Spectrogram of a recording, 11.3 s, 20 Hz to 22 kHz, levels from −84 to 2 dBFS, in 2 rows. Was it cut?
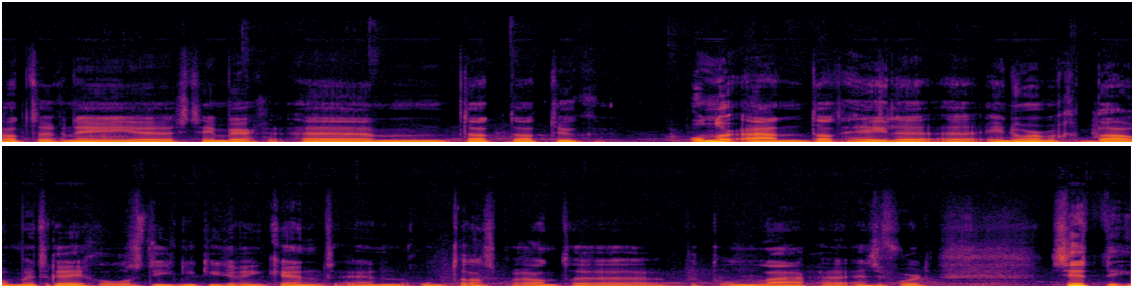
no; 0 cuts

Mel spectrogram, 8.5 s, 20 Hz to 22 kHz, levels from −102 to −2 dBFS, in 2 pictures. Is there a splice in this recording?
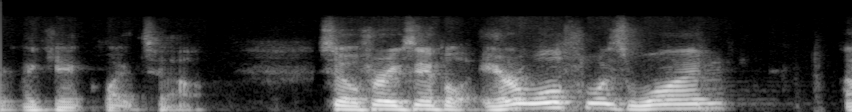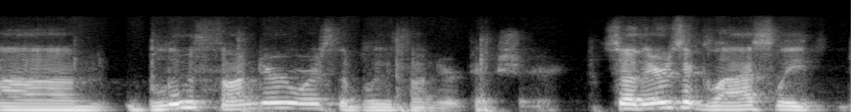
yes; 1 cut; at 1.6 s

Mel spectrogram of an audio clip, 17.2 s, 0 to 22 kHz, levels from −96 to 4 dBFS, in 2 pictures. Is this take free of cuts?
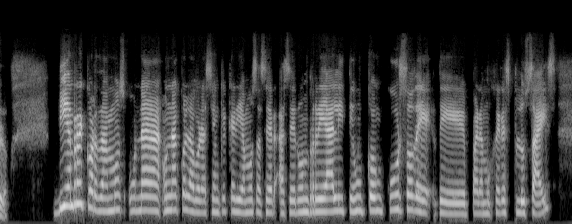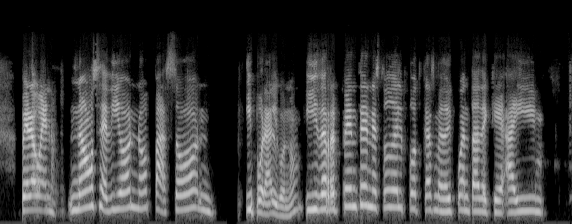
no; 1 cut; at 13.1 s

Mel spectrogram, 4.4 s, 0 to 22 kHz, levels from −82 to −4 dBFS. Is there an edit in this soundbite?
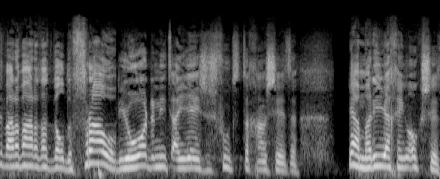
yes; 2 cuts; at 1.2 s, 3.3 s

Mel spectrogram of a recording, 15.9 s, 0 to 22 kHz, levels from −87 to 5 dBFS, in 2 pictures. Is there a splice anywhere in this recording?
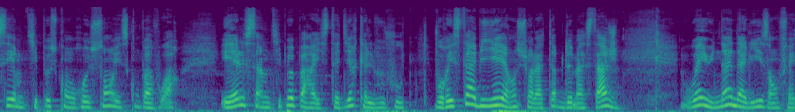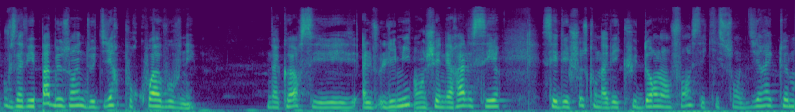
yes; 3 cuts; at 6.8 s, 8.0 s, 12.1 s

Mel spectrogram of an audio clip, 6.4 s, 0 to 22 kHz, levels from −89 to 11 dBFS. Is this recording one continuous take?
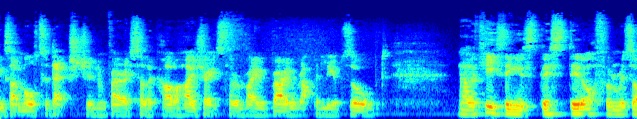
yes; 0 cuts

